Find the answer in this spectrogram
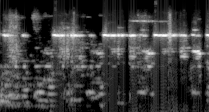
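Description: Indistinct voices over a video call, with a thin high-pitched electronic tone that breaks off and returns several times.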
